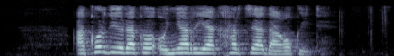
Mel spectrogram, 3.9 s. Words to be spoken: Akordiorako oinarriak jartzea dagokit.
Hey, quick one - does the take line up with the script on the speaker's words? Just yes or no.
yes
